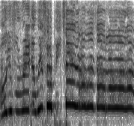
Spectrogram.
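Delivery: mock fake happiness. Retelling a call about a pregnancy: retelling faking happiness. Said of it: "I had to lie and act like I was happy".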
